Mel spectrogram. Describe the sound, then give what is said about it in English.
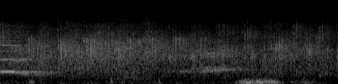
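A church audience applauds the worship team steadily, a dense, even wash of clapping hands that holds at a constant level throughout without pauses, with a low rumble swelling briefly near the end. “Come on, give them a good round of applause.”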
